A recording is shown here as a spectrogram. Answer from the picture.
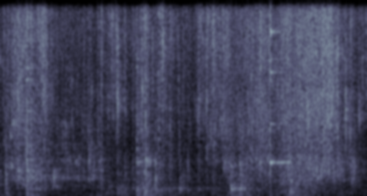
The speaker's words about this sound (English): So you wanna give them a couple really good rinses. Put them in a big bowl full of water, shake them around, drain off the water, do it again. You can't just hold them under the tap and rinse.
